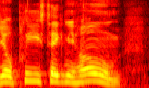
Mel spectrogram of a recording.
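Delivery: put-on tearful pleading voice. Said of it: "crying, like".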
